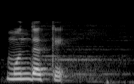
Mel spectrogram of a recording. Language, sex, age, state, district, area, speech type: Kannada, female, 18-30, Karnataka, Tumkur, rural, read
